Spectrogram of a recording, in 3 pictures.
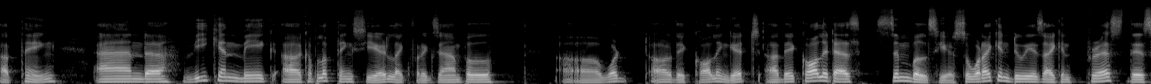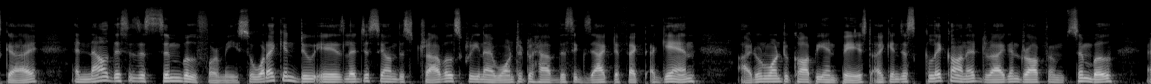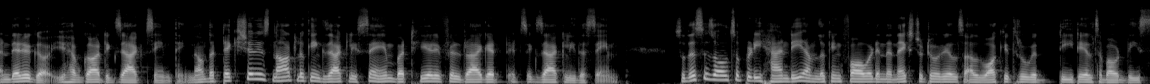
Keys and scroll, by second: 31.3 BackSpace.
